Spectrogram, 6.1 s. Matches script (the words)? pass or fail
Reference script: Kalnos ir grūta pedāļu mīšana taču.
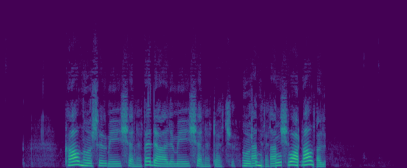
fail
